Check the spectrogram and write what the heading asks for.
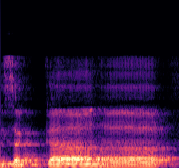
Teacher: صفیر کی آواز سے ادا کریں گے، کاف سے ملائیں گے، کاف اور ہا کو دو حرکات لمبا کریں گے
